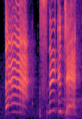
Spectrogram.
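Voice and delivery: a sudden fright in a high squeal; startled shriek. Acted. Startled by game character.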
